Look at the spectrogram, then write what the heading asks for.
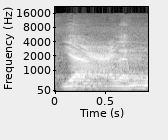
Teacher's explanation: ain punya sifat tawassut, ada mengalir sedikit suara ainnya ya. Lalu muljahra, lamnya itu sukun, tidak boleh dipantulkan dan tidak boleh mati seperti syiddah.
